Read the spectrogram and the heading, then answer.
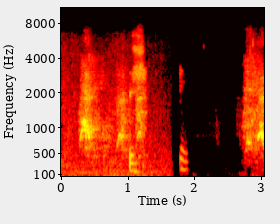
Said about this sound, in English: oh, my dog's very angry. I can hear him spinning in the background. Is that uh, Monty or Dave? It's Dave. Monty does not have the energy to do that.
